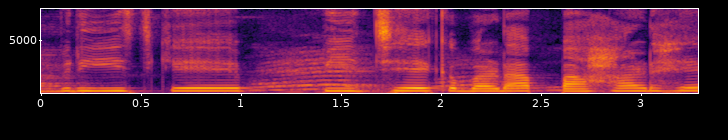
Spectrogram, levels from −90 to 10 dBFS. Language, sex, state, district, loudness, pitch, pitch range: Hindi, female, Punjab, Pathankot, -16 LUFS, 255 Hz, 245-255 Hz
